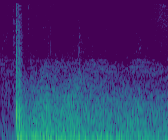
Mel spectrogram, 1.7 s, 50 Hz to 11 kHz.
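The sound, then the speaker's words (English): A single loud Russian missile strike explosion in Kyiv, Ukraine, bursts suddenly, then gives way to a heavy, low rumble that keeps rolling and churning for over a second, with no voices. “69 Russian missiles were aimed at Kyiv today.”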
